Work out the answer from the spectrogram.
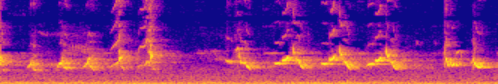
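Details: Rapid series of chirped, downslurred notes, about three per second, from a mockingbird imitating East Tennessee birds, the phrase repeated with slight variations over a low background hum.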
